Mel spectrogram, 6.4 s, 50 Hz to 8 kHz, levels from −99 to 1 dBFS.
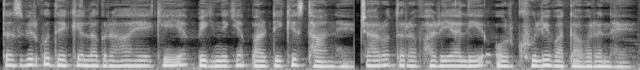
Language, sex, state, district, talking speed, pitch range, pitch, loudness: Hindi, female, Arunachal Pradesh, Lower Dibang Valley, 195 wpm, 165-185 Hz, 175 Hz, -16 LUFS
